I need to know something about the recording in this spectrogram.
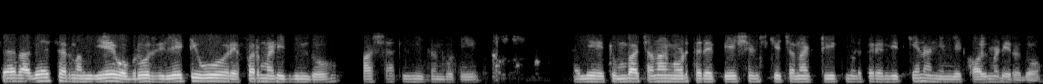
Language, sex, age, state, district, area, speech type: Kannada, male, 18-30, Karnataka, Mysore, rural, conversation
